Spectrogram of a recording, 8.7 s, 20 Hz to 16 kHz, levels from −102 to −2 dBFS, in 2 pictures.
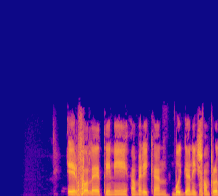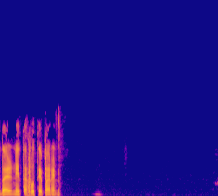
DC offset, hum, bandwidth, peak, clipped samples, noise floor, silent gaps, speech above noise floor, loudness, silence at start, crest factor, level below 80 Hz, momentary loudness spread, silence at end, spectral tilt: under 0.1%; none; 7.6 kHz; 0 dBFS; under 0.1%; under -90 dBFS; none; over 72 dB; -17 LUFS; 1.35 s; 20 dB; -54 dBFS; 6 LU; 3.2 s; -4 dB/octave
